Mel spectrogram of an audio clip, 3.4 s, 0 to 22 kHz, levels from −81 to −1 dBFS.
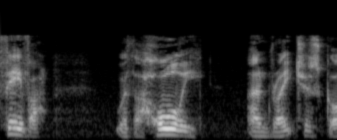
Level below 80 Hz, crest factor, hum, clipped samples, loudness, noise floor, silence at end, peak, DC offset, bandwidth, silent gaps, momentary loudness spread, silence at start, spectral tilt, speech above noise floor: -78 dBFS; 18 dB; none; under 0.1%; -23 LUFS; -60 dBFS; 0 s; -8 dBFS; under 0.1%; 8 kHz; none; 17 LU; 0 s; -1.5 dB/octave; 36 dB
